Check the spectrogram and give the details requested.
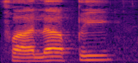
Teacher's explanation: فا اور لام کو لمبا نہیں کرنا، صرف قوف موٹا ہوگا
